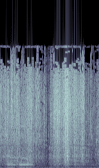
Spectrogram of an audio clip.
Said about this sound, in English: Bear with me for a moment. Let me package up my trash here.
